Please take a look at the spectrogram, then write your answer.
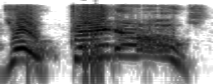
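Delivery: high, slow, drawn-out yell; mock battle shout. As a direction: holler the name, stretching it out. Acting out Drax's angry call.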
